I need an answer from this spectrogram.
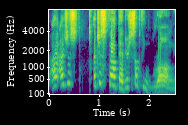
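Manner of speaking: usual speaking voice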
